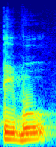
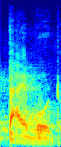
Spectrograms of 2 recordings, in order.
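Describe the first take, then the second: First: It starts like 'tee' and ends in 'oo'. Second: It starts like 'tie' and ends in 't'. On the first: The speaker calls it right. "टीबू इसको correct pronunciation है" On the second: The speaker calls it wrong. "जैसे लिखा हुआ है ऐसे ही pronounce करेंगे तो ये टाइबोट हो जाएगा"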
